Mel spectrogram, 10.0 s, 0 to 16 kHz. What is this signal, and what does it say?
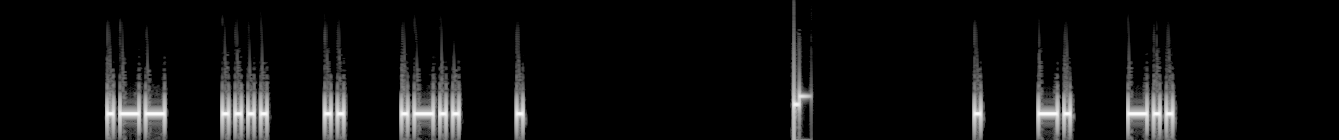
Morse code, heard as a keyed tone, about 25 wpm, spaced as for 14 wpm, 700 Hz. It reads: WHILE END
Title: 3x Character Spacing - Top 300 Words - 25wpm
